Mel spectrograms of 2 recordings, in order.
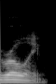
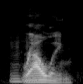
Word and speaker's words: Rowling: bowling what did you say Micah I said rolling yeah that's another one Rowling O'Reily yes everybody gets that wrong how did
